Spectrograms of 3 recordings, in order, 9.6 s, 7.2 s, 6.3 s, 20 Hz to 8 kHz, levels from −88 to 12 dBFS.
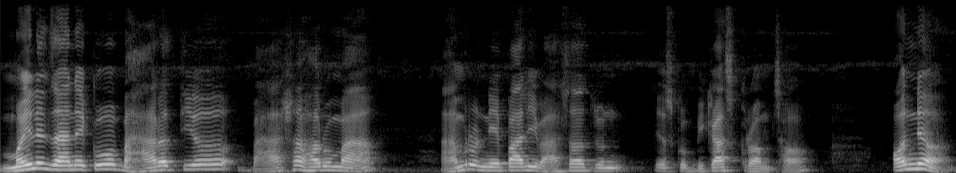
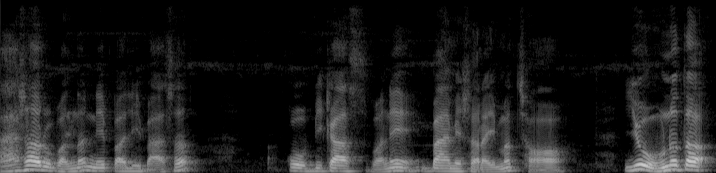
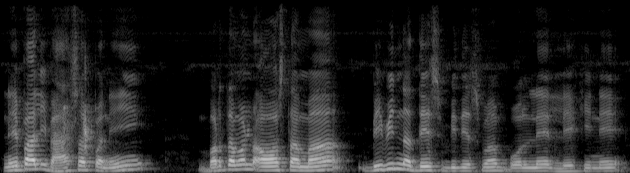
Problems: background sounds at intervals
